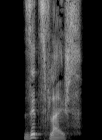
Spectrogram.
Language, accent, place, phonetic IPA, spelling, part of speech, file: German, Germany, Berlin, [ˈzɪt͡sˌflaɪ̯ʃs], Sitzfleischs, noun, De-Sitzfleischs.ogg
- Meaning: genitive of Sitzfleisch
